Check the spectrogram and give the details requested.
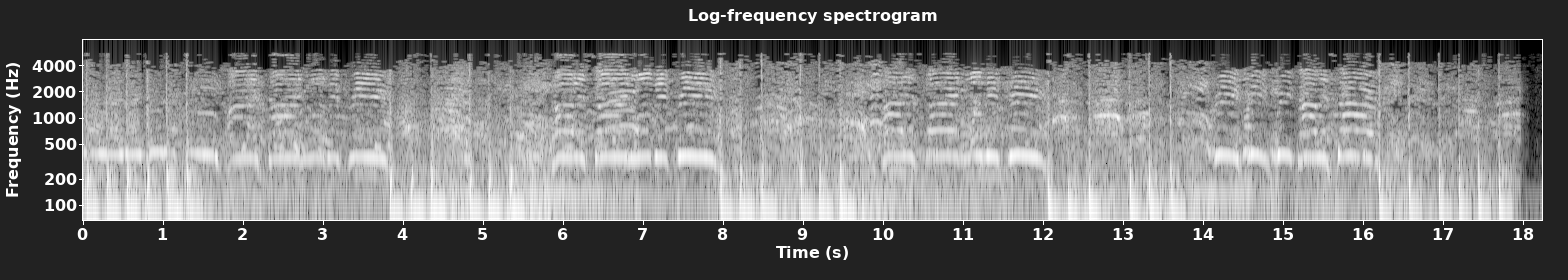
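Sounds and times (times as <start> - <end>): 
overlapping shouts and voices: 0.0 - 18.0
large crowd of protesters chanting a slogan in unison: 0.0 - 18.1.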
